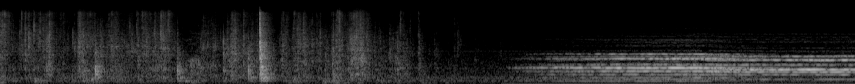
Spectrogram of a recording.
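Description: Packaging crinkling and rustling as a parcel is torn open, with one sharp snap about two and a half seconds in. About five seconds in, a choir chord swells up and is held as a sustained 'aah'.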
